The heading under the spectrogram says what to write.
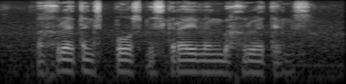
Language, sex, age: Afrikaans, male, 19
